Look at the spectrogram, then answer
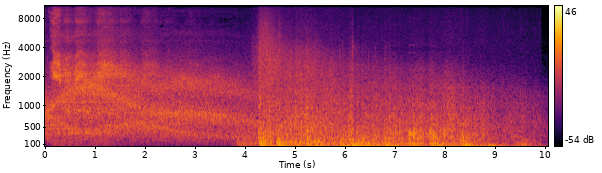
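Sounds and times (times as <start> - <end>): thunder crack and rumble: 3.8 - 10.0.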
